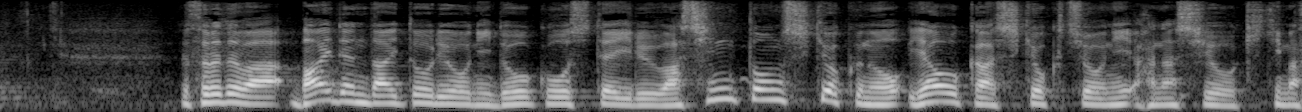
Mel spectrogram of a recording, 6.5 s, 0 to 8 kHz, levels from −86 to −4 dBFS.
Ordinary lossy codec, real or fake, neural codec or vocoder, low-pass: none; real; none; none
